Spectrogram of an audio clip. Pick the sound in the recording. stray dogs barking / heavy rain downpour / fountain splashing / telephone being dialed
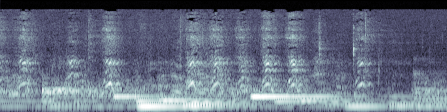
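stray dogs barking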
